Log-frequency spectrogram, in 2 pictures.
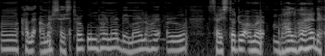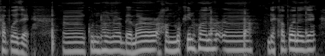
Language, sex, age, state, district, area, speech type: Assamese, male, 18-30, Assam, Golaghat, rural, spontaneous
